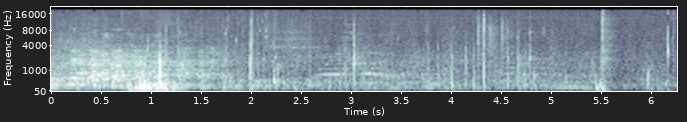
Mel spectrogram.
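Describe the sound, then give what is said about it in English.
Someone sips water: a soft slurp at the start, then a series of quiet swallows, lip smacks and small clicks spaced out over several seconds. “While I get a sip of water.”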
